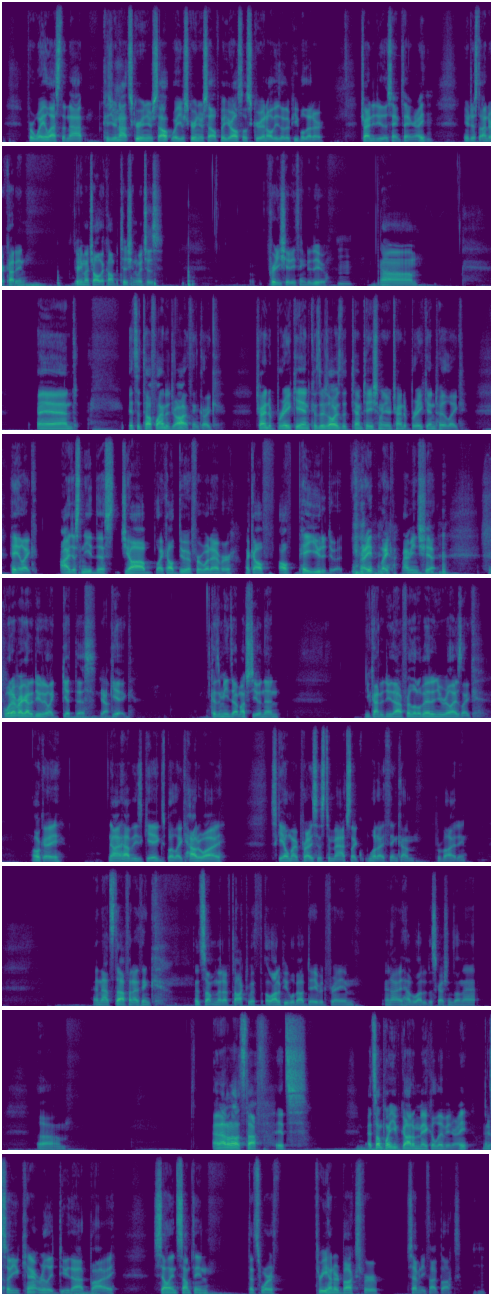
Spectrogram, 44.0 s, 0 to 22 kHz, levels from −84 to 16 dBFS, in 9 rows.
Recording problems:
wrong speed and pitch; too fast and too high; 1.7 times normal speed

